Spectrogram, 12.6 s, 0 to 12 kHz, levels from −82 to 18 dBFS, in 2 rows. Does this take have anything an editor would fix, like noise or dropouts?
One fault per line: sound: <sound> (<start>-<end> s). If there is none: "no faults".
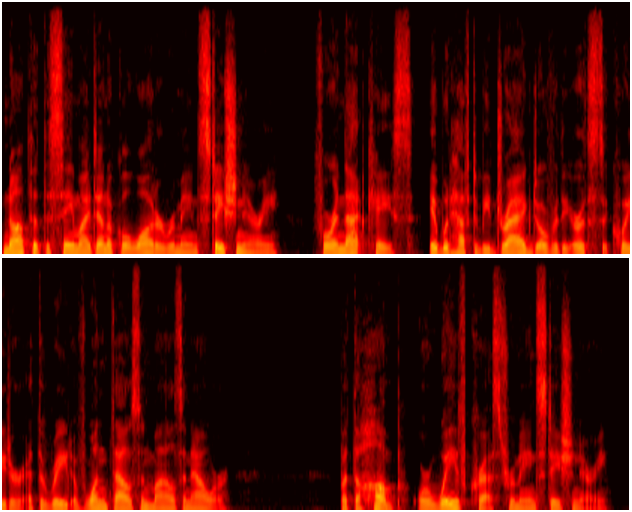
no faults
